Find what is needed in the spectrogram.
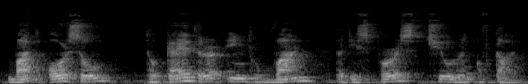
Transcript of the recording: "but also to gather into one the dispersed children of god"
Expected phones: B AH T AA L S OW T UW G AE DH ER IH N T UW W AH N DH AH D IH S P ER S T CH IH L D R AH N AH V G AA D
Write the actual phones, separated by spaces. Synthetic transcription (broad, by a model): B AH T AA L S OW T UW G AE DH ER IH N T UW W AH N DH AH D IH S P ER S CH IH L D R AH N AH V G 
